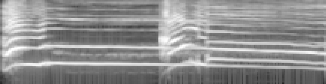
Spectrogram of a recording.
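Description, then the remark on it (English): A voice lets out a loud werewolf-style howl, breaking into a second rising howl midway that stretches out long and steady, with no talking around it. “The entire Senate had turned into werewolves.”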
